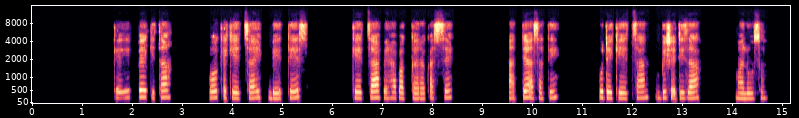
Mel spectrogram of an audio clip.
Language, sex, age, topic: Gamo, female, 25-35, government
